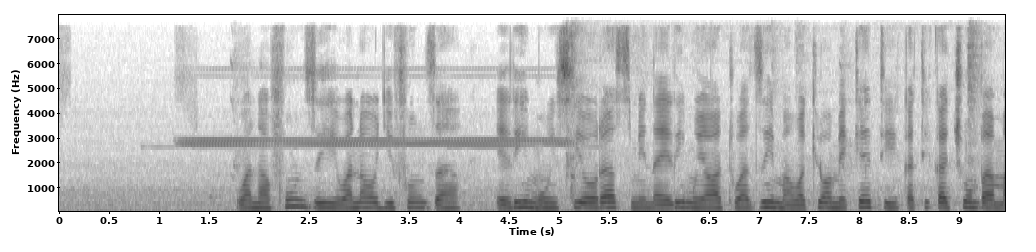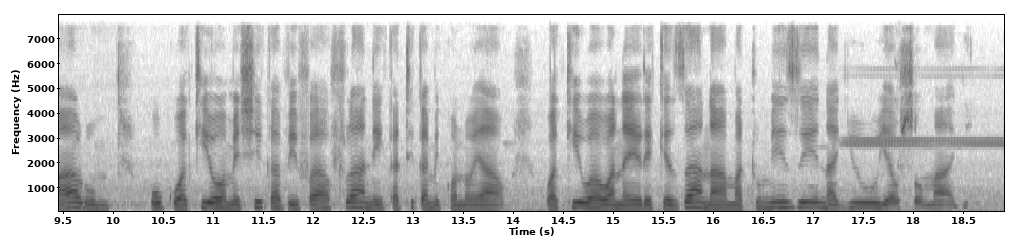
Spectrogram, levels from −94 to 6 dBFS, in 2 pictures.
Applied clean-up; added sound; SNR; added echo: none; Train; 17 dB; none.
